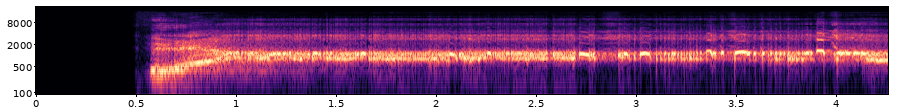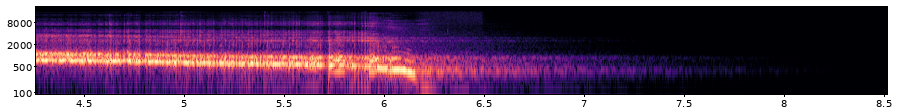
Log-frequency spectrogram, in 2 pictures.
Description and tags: A short Inhale screech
